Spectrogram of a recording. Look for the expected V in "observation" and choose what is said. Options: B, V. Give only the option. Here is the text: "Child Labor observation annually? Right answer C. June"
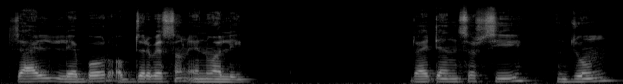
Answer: B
